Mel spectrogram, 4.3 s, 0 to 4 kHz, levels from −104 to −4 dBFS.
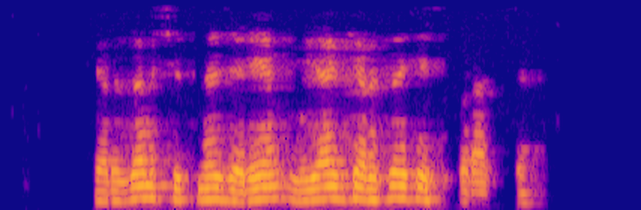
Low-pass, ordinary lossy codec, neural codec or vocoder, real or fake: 3.6 kHz; AAC, 16 kbps; none; real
